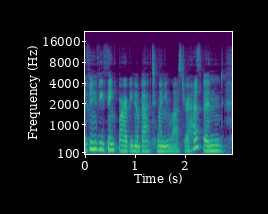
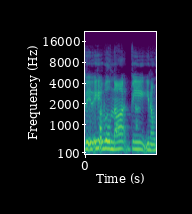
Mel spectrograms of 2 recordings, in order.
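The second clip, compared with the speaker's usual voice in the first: normal talking voice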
